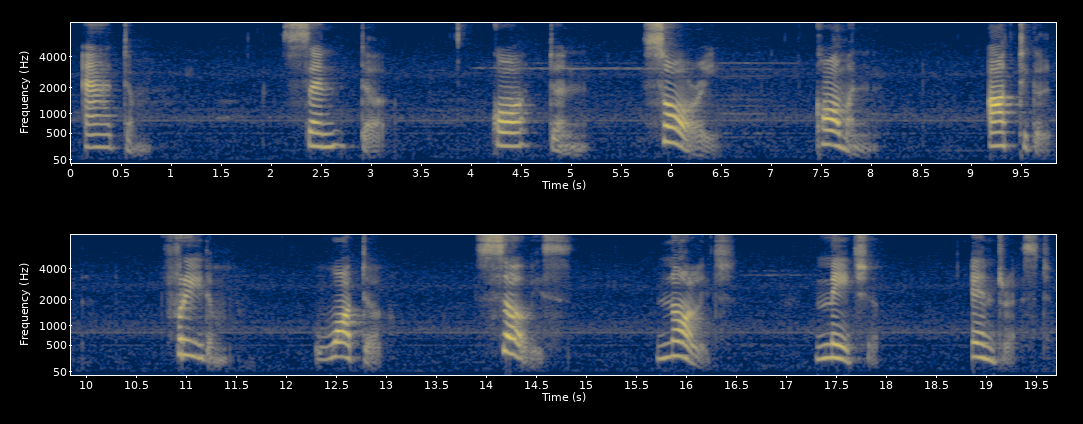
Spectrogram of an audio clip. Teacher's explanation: In the following disyllabic words, the stress falls on the first syllable.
